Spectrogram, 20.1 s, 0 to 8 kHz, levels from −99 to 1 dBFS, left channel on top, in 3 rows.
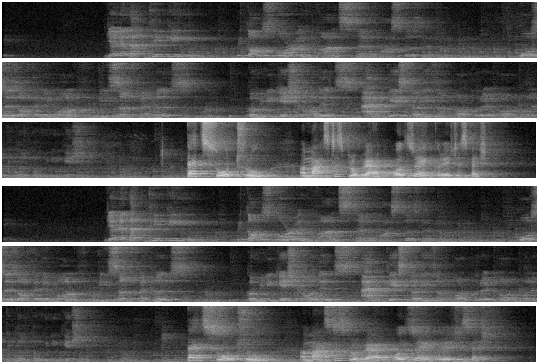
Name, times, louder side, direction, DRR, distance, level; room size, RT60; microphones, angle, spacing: voice 1, 1.3-2.4 2.8-5.7 6.4-9.0 9.7-14.5, right 1 dB, 25° right, -4 dB, 0.9 m, -41 dB
sound 1, 1.7-17.3, left 1 dB, 15° left, 0.6 m, -50 dB
voice 2, 15.7-19.4, left 5 dB, 80° left, 5 dB, 0.4 m, -25 dB
5.7 x 2.0 x 4.3 m, 1.2 s
head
